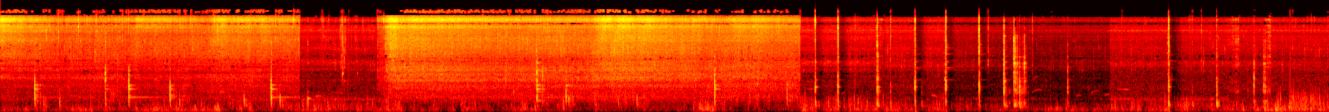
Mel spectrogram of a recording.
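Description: Chopped onions frying in ghee in a karahi, a steady sizzle that swells about eight seconds in and dies down after about sixteen. The stirring utensil scrapes and knocks against the pan throughout, and the knocks are more frequent once the sizzle drops. The onions are being fried without browning them much.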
